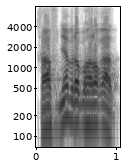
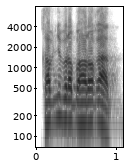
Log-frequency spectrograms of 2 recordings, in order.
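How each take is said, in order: Both takes have the same delivery.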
